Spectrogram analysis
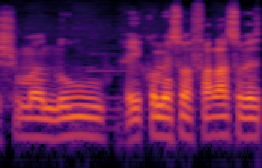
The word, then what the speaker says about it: Shimano: Quando a Shimano veio com aquele papo de, ah, meu nome não é Shimanô, é Shimanu.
